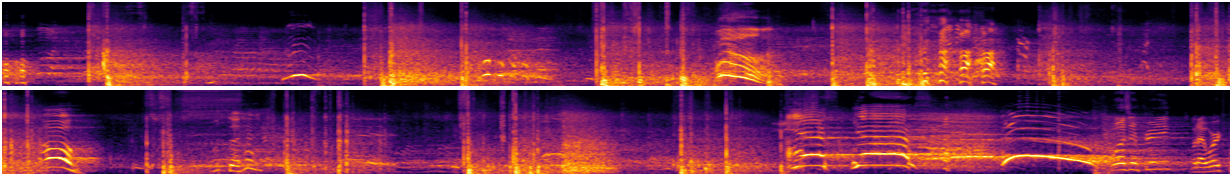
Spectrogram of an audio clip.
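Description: Excited shouts and exclamations from a group, broken by sharp thumps and clatters of a Onewheel board hitting a concrete floor as a rider falls. Loud, drawn-out calls come near the end.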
